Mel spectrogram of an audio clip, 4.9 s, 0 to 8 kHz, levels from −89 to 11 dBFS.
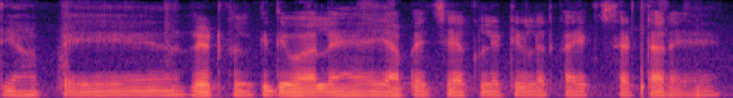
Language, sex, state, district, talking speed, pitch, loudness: Hindi, male, Uttar Pradesh, Lalitpur, 185 wpm, 110 Hz, -21 LUFS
